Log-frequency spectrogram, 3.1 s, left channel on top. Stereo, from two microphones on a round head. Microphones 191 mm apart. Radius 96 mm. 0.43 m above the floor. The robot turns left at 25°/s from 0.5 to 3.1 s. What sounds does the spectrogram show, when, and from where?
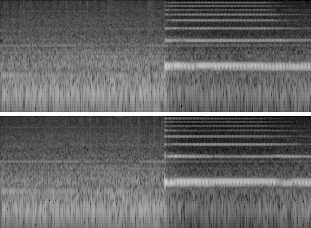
1.6 s a phone ringing: 50° right (ahead or behind), 1.4 m; by 2.8 s 30° right (ahead or behind), 1.4 m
